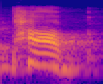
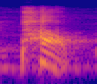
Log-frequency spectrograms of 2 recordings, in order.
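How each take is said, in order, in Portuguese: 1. A consoante final soa como B. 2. A consoante final soa como P. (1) "não é pub" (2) "é pub, pub, tá? Tem som de P quando termina"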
